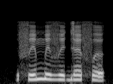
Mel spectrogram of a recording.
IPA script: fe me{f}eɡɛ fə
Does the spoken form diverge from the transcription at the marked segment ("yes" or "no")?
yes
